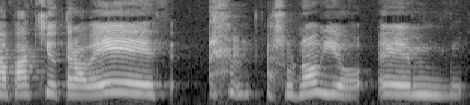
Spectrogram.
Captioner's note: cough cough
